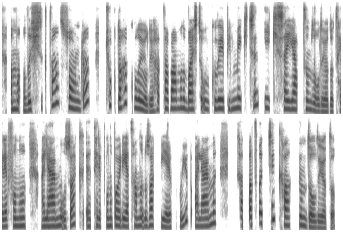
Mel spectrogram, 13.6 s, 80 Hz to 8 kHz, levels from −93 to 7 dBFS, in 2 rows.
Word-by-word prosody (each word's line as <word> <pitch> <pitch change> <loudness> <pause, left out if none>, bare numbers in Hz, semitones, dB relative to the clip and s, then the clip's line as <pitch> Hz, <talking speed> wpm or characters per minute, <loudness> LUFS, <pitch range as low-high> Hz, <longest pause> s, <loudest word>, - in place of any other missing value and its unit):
ama 215 +1 0
alıştıktan 250 - +1
sonra 265 - 0 0.3
çok 315 - -3
daha 250 +9 +4
kolay 230 -5 +1
oluyor. 160 -1 -2
Hatta 235 +8 0
ben 235 0 +2
bunu 245 -2 -3
başta 220 0 +5
uygulayabilmek 225 +2 -1
için 310 +2 +2
ilk 250 -2 -3
şey 225 -2 +4
yaptığım 215 0 0
da 180 - -1
oluyordu. 160 -1 -2
Telefonu 200 +2 0 0.3
alarmı 195 +2 +4
uzak, 210 +7 +2 0.2
eee, 185 - -2
telefonu, 200 0 -3
böyle, 200 -2 +2
yatağımdan 200 +2 +1
uzak 215 +3 +2
bir 190 - -2
yere 165 -1 +1 0.2
koyup 200 - -3
alarmı 195 +6 +2 0.4
kapatmak 220 +5 0
için 365 - +2
kalktığım 210 -1 -1
da 170 - +3
oluyordu. 155 -2 -2
210 Hz, 155 wpm, -24 LUFS, 190-235 Hz, 0.4 s, başta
